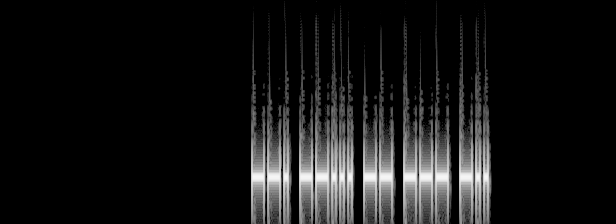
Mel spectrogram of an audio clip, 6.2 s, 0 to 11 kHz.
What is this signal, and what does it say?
Morse code, heard as a keyed tone, about 30 wpm, 700 Hz. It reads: G7MOD
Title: DXCC-100 Call Signs - 5 Characters - Repeated 3x - 30wpm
